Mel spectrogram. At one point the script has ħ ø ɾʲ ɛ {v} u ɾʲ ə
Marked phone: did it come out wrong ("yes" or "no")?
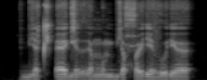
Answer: no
